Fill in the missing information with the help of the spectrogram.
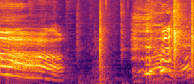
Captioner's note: laughing; clapping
